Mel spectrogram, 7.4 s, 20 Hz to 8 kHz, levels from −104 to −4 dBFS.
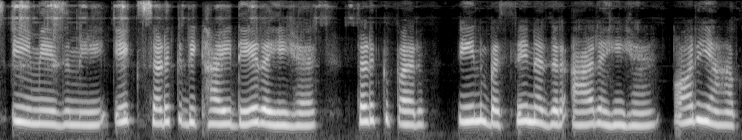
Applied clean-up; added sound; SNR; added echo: neural mask model DeepFilterNet 3.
